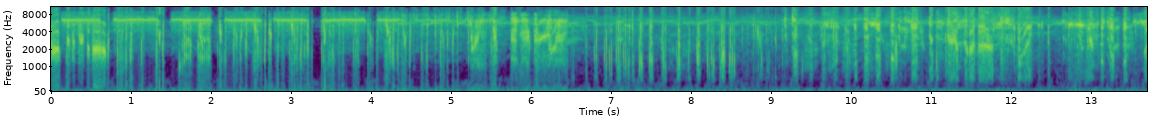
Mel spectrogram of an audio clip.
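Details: Swiftlet lure call: a steady high tone with twittering for the first half, then thinner scratchy, rapid chirps and ticks that carry on densely to the end.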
